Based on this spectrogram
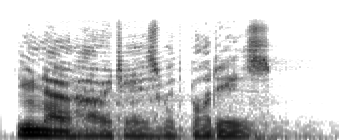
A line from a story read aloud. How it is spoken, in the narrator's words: After what seemed like a sort of ethereal sigh, it added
